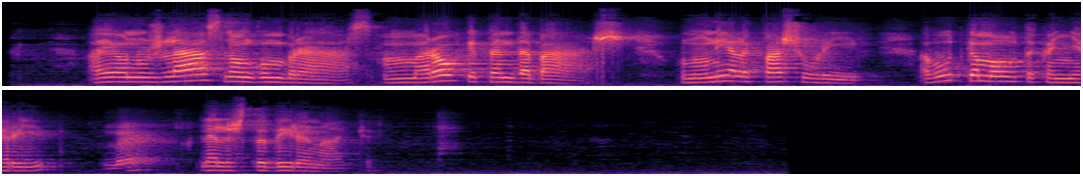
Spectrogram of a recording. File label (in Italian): indovinello, romagna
